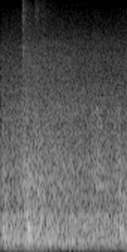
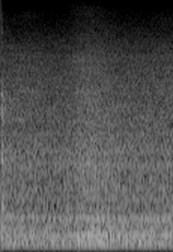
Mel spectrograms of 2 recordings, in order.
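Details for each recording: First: Amana dryer that had stopped spinning, after drive belt replacement: even, steady tumbling rumble with no squeal, thump or scraping; drum turns smoothly, rotation restored. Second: Amana dryer, timer set and started: steady, even motor hum with no tumbling or thumping from the drum; the drum is not spinning, and a broken drive belt is replaced.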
